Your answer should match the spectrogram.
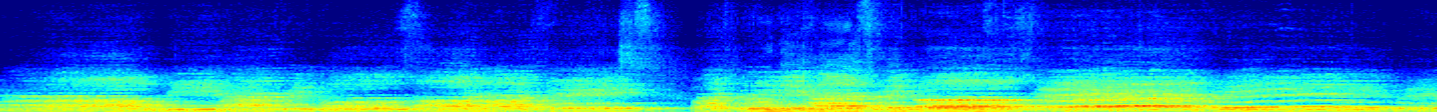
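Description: A choir singing a choral piece. About halfway through it breaks off for a moment, then comes back in louder and swells.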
